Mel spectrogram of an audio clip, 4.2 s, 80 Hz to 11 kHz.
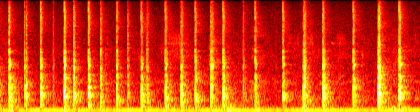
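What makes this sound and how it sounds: Fingers tap a wooden desk fast and aggressively, making 25 short, dry, wood-block-like knocks with a hollow mid pitch and almost no ring. A low steady hum runs underneath.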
